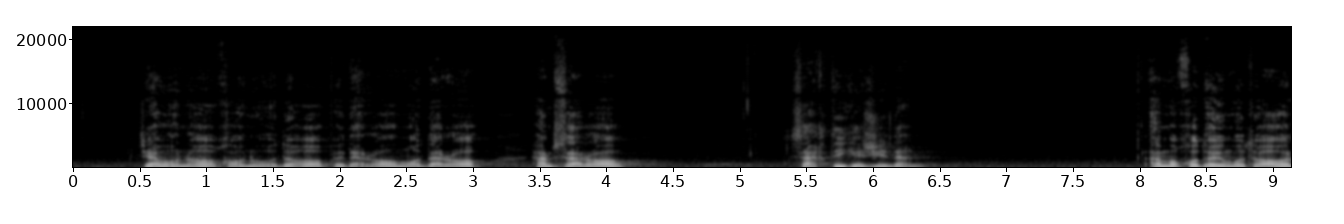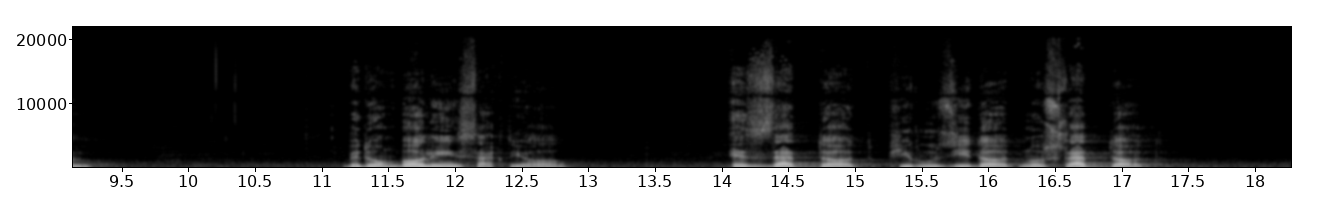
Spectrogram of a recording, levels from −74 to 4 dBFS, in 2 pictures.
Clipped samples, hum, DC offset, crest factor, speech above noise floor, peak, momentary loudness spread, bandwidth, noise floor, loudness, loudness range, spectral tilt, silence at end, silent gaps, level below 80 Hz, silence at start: under 0.1%; none; under 0.1%; 24 dB; 34 dB; -4 dBFS; 11 LU; over 20 kHz; -60 dBFS; -27 LUFS; 6 LU; -6 dB/octave; 1.05 s; none; -68 dBFS; 0.5 s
